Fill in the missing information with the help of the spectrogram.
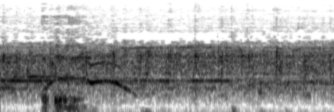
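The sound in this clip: Applause fills the whole short stretch as a steady, dense wash of many hands clapping, holding an even loudness from start to finish without a clear break.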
